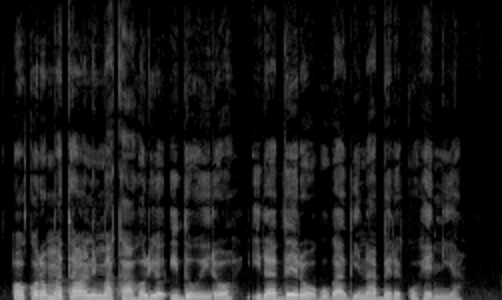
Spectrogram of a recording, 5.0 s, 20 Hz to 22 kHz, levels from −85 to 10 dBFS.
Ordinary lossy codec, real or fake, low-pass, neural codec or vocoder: none; real; none; none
